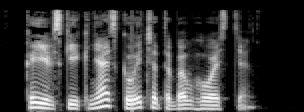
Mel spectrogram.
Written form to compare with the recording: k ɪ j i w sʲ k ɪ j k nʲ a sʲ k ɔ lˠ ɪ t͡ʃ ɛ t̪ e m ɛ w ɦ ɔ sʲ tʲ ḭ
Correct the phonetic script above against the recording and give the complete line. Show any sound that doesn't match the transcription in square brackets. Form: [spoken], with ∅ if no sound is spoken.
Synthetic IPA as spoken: k ɪ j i w sʲ k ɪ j k nʲ a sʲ k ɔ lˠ ɪ t͡ʃ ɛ t̪ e [b] ɛ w ɦ ɔ sʲ tʲ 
